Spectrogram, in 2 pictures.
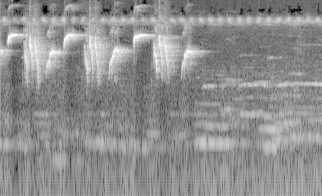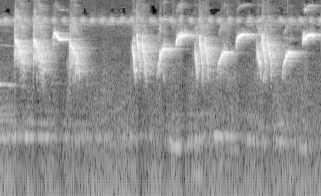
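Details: Long-tailed shrike lure sound for getting a bird to sing: quick bursts of repeated sharp high notes, about four a second, split by a short quieter pause, over a faint steady whine.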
